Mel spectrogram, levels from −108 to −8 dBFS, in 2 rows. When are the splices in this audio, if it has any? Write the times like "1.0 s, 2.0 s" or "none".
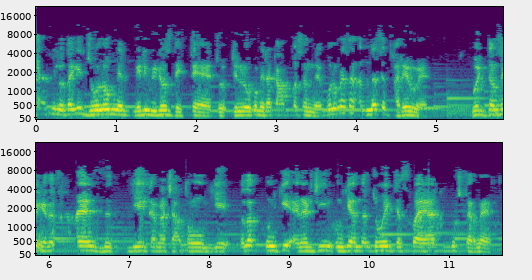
none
